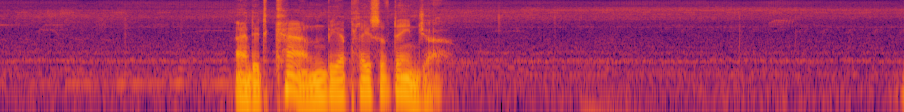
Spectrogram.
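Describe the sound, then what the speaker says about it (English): Insects buzz faintly and steadily on a humid, dark tropical forest floor among almendro trees, a thin continuous drone under a short burst of nearby speech. "The forest floor, alive with thousands of buzzing mosquitoes,"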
